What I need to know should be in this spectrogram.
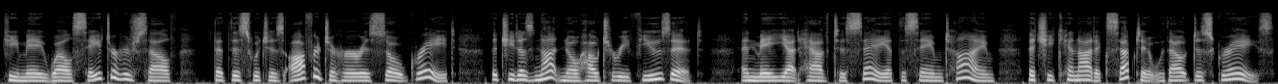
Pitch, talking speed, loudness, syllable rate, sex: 195 Hz, 195 wpm, -17 LUFS, 4.6 syllables/s, female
